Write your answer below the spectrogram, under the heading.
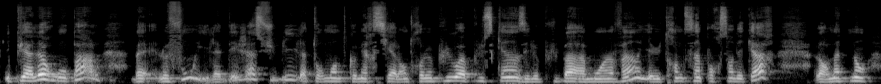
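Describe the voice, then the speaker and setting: A man with a Marseille accent giving market commentary on a webinar, halting often, restarting and repeating words as he explains. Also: fairly high pitch, lively intonation, creaky, mellow, slightly rough. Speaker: fund manager.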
